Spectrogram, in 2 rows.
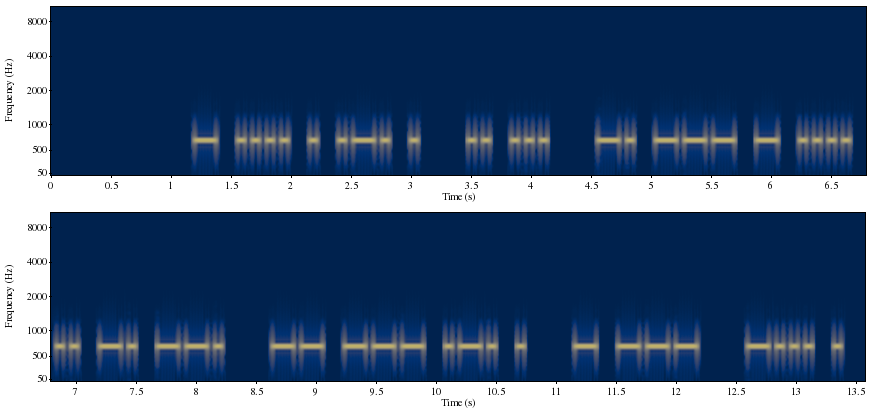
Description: Morse code, heard as a keyed tone, about 20 wpm, 700 Hz. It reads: THERE IS NOTHING MORE TO BE
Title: Sentences from Top 500 Words and Abbreviations 20wpm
